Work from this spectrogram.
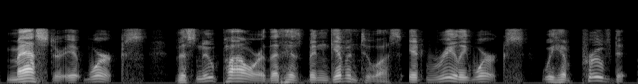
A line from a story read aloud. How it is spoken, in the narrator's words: cried excitedly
